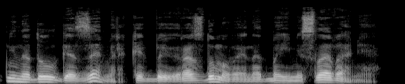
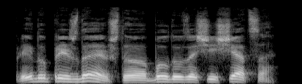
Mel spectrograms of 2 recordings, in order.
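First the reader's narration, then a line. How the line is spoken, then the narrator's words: Shouted. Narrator (Russian): Крикнул я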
